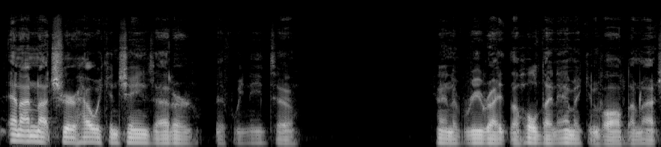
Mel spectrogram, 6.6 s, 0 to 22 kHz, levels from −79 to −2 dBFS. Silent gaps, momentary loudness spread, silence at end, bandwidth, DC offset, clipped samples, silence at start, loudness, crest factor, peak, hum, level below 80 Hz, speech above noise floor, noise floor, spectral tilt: none; 18 LU; 0 s; 15.5 kHz; under 0.1%; under 0.1%; 0 s; -24 LUFS; 20 dB; -6 dBFS; none; -40 dBFS; 61 dB; -85 dBFS; -6.5 dB/octave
